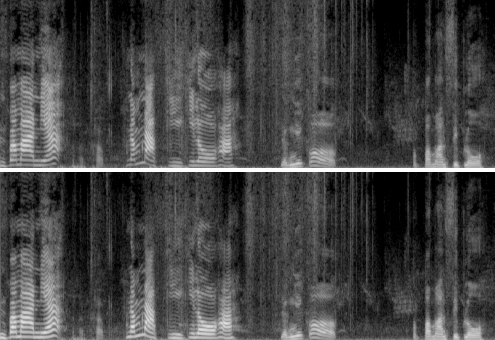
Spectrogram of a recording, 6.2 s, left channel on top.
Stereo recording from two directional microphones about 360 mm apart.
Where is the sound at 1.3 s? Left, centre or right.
Centre.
